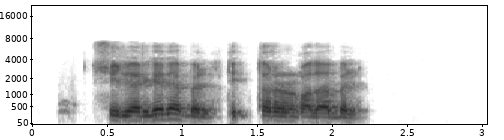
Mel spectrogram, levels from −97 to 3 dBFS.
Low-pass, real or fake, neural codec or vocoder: 7.2 kHz; real; none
